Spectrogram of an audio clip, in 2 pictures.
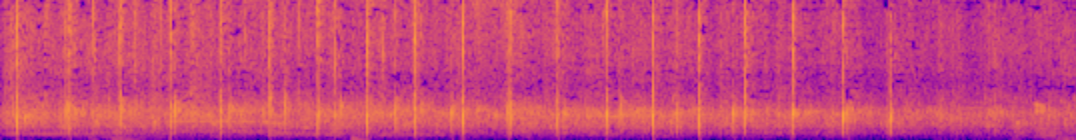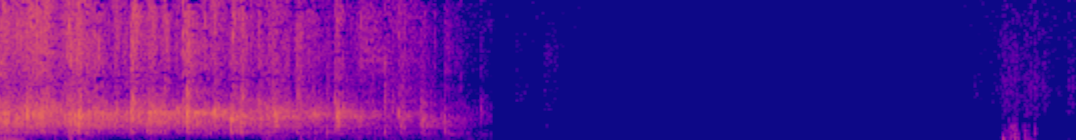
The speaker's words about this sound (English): And these four are that exemplified as Eagle Scouts. So let's give them a round of applause once more.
